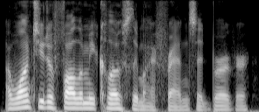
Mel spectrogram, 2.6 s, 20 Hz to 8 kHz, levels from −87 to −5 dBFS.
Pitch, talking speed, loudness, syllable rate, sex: 110 Hz, 255 wpm, -19 LUFS, 6.2 syllables/s, male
